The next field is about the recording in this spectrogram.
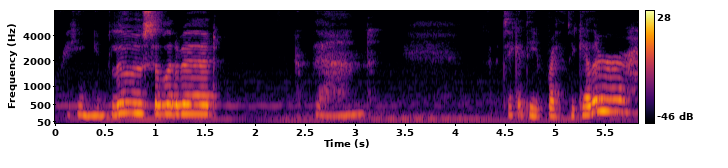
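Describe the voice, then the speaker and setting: A woman with a Swedish accent leading an ASMR energy healing session, soft-spoken with pauses and often dropping into whispers. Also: on the high side. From Sweden. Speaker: ASMR energy healer and spiritual guide. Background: music.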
